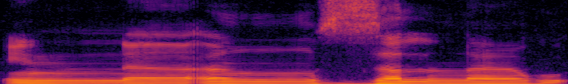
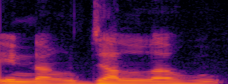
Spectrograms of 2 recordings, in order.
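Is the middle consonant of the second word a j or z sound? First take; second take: z sound; j sound. First: The middle consonant is a z sound. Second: The middle consonant is a j sound. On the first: The speaker calls it right. "এখানে এই এই অক্ষরে যা" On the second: The speaker calls it wrong. "এই যা অক্ষরের জায়গায় জিম আসতেছে"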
